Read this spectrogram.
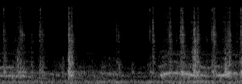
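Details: Sewing machine running with sharp, uneven clicking over its hum, making thread nests on the fabric underside because the take-up lever was missed when threading; re-threading the take-up lever correctly fixes it.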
